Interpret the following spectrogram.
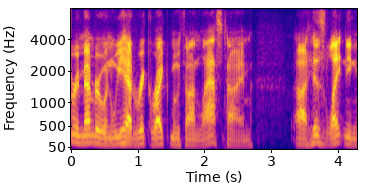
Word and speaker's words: Reichmuth: How do you pronounce his last name? Reichmuth.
